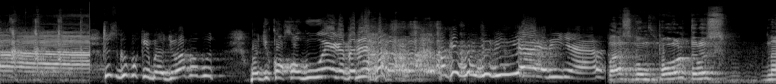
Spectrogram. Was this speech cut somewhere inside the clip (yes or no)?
yes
